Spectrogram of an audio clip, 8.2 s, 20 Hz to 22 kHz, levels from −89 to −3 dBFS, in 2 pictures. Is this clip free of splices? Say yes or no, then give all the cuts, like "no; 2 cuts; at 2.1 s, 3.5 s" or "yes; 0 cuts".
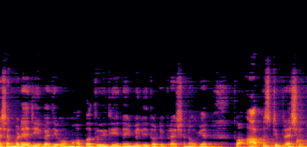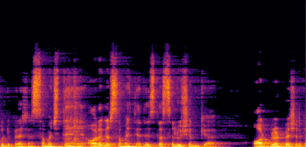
yes; 0 cuts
